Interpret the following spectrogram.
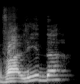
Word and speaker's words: valida: Agora, vamos variar a palavra para paroxítona. Valida e pratica. Um, dois, três, valida. Um, dois, três, pratica. Um, dois, três, valida. Um, dois, três, pratica. Quando acaba o compasso, coincide com a sílaba tônica.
